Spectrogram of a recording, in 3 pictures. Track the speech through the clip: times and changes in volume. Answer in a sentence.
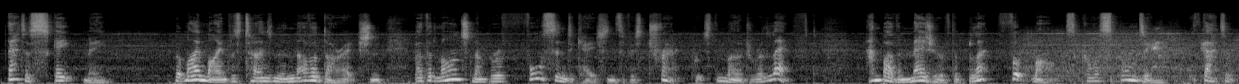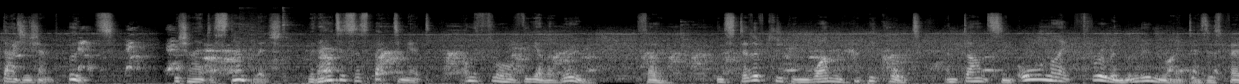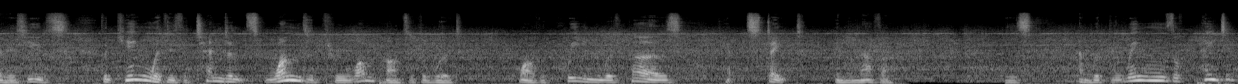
The speech can be heard from 0.0 to 33.8 s, at a steady volume; and briefly from 34.8 to 37.1 s.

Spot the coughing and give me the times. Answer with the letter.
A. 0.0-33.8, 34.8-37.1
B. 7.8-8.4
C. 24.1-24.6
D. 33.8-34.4
C.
